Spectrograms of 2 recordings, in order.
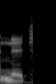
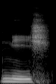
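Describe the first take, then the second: First: The word is said the American way. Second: The word is said the French way. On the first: The speaker calls it wrong. "I'm American and I say niche weird" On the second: The speaker calls it right. "probably more pronounced niche. It's a French word"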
